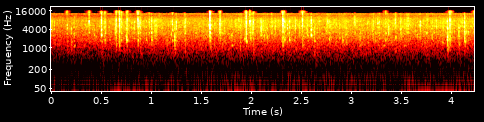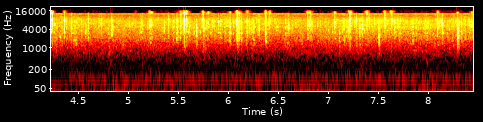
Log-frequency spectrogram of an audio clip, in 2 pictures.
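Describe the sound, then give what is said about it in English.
Powder post beetles chewing wood: a steady, irregular patter of tiny dry clicks and crackles, like fine rain on a surface, quiet and continuous with no voices. “What you are listening to is the powder post beetle having lunch.”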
